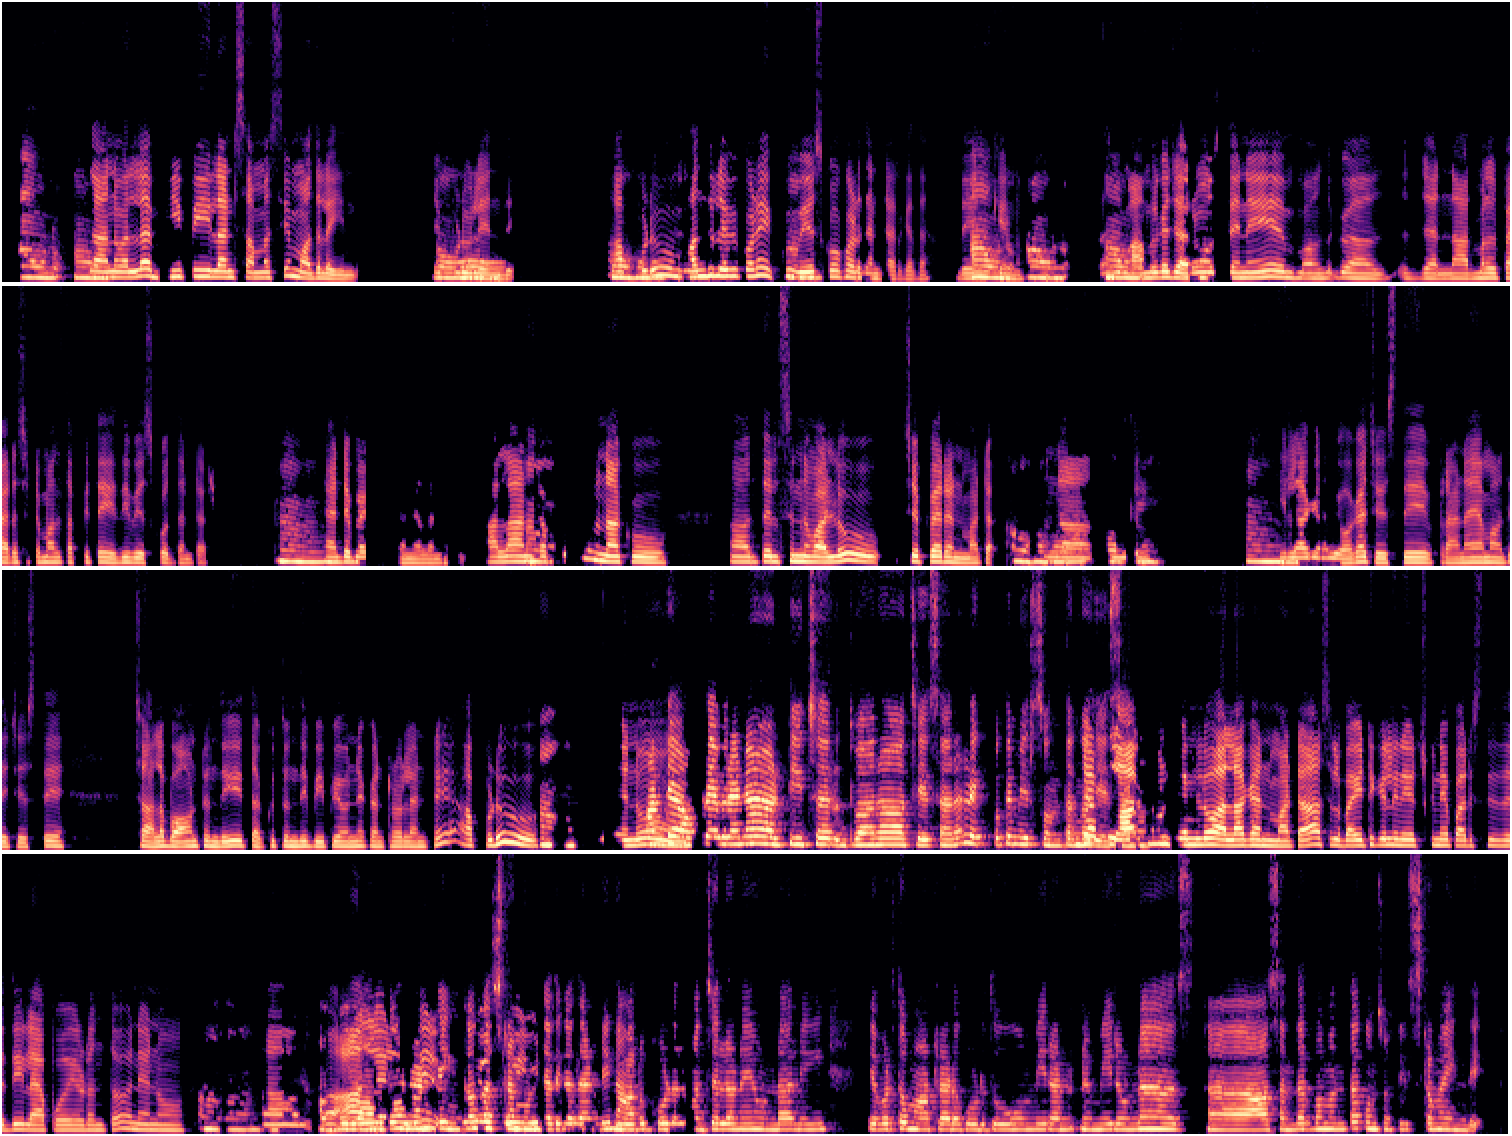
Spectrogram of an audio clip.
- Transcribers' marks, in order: static; in English: "బీపీలాంటి"; in English: "నార్మల్ పారాసిటమాల్"; in English: "అంటీబయటిక్స్"; other background noise; in English: "బీపీ"; in English: "టీచర్"; in English: "లాక్‌డౌన్"; in English: "ఆన్‌లైన్‌లోనే వీడియోస్"; in English: "లాక్‌డౌన్"; in English: "యూట్యూబ్ వీడియోస్"
- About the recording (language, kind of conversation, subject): Telugu, podcast, మీరు తొలిసారిగా యోగం లేదా ధ్యానం చేసినప్పుడు మీకు ఎలా అనిపించింది?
